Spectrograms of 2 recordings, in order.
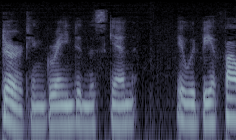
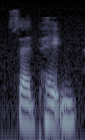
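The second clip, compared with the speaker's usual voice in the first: ordinary delivery, nothing marked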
